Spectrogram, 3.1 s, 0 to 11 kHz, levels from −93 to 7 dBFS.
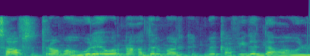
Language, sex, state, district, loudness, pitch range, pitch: Hindi, male, Delhi, New Delhi, -17 LUFS, 230-240 Hz, 235 Hz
